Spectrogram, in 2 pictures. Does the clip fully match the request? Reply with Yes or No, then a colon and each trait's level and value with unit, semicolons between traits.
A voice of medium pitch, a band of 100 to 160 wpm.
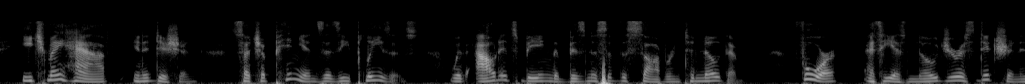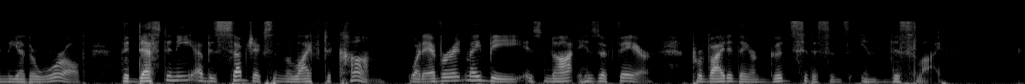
No: medium, 145 Hz; average, 170 wpm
